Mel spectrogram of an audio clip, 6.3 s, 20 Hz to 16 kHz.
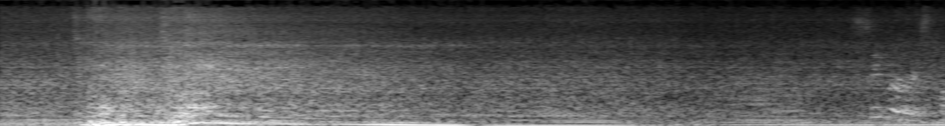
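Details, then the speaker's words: First start and run of Dillon's F24 new engine (AC removed, shorter belt fitted) while burping coolant: revs rise and fall cleanly with quick throttle response, settling to smooth idle; no leaks, sounds healthy. "oh she's running guys worked out but everything sounds good no leaks motor sounds great super responsive"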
